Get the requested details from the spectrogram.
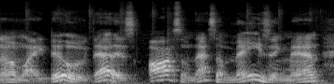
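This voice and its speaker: With noticeable background noise behind him, a man with a fairly low pitch speaks in an animated tone at a fairly quick pace. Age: 40s. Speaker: podcast host. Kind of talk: casual chat. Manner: halting.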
